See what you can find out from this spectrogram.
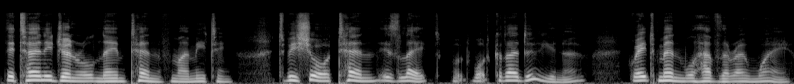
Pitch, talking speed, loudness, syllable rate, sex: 155 Hz, 210 wpm, -19 LUFS, 5.1 syllables/s, male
